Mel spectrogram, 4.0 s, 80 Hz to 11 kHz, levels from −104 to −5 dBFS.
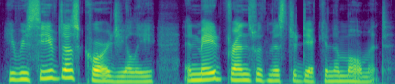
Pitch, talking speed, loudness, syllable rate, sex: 185 Hz, 195 wpm, -18 LUFS, 5.1 syllables/s, female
